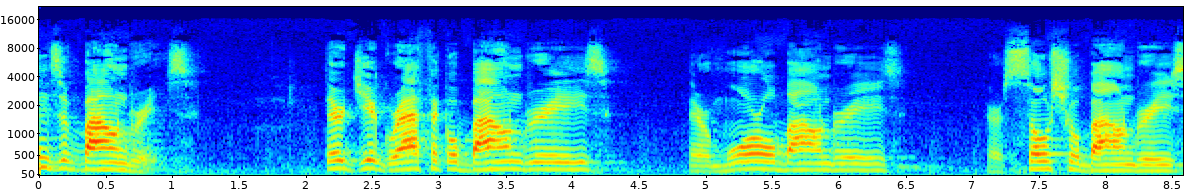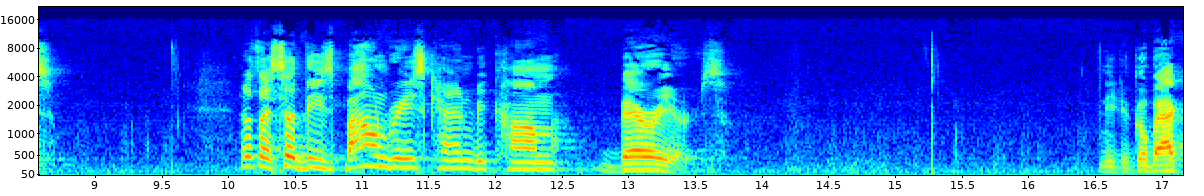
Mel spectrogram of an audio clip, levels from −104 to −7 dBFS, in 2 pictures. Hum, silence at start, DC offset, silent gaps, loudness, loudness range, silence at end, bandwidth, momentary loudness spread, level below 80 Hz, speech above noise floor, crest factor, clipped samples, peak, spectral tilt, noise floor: none; 0 s; under 0.1%; none; -32 LUFS; 6 LU; 0 s; 16.5 kHz; 17 LU; -72 dBFS; 34 dB; 22 dB; under 0.1%; -12 dBFS; -3.5 dB/octave; -66 dBFS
